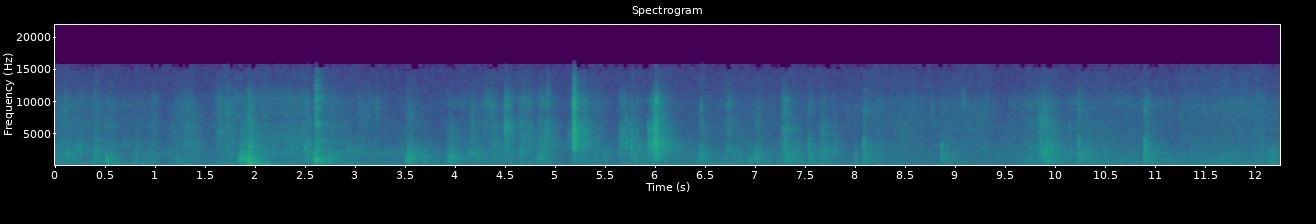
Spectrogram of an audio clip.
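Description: An elderly man reads aloud quietly into a microphone.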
